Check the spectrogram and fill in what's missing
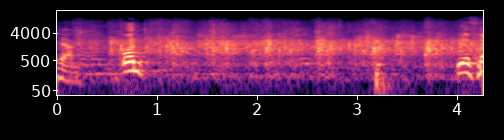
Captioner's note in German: Beifall BÜNDNIS 90/DIE GRÜNEN und vereinzelt CDU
